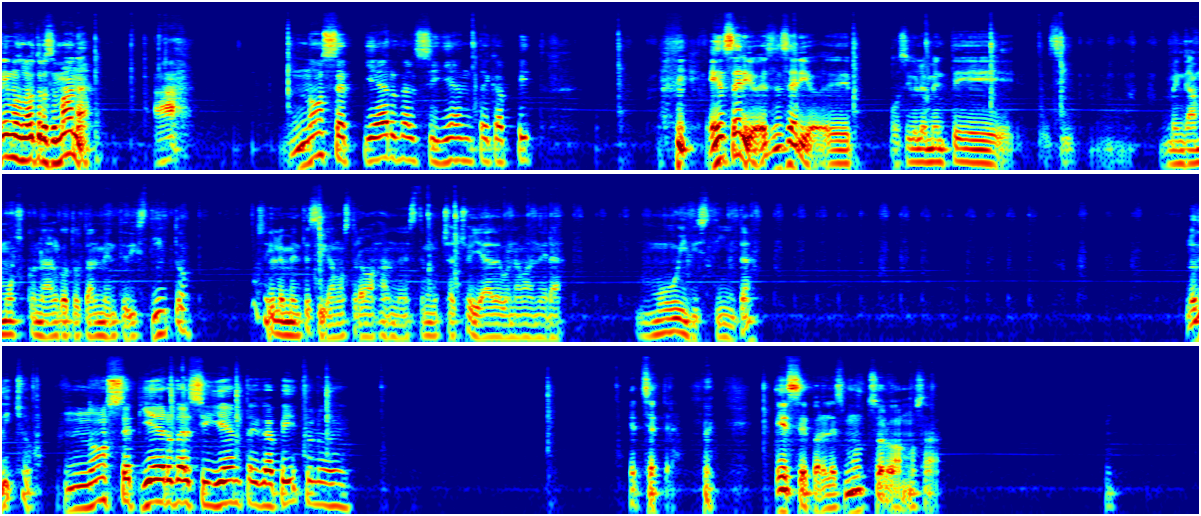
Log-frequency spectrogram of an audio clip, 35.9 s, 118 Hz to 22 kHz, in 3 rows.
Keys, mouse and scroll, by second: 2.4 KP_Add, 4.1-6.0 shift+middle drag, 6.8 click, 7.3-9.2 ctrl+drag, 9.2-11.0 ctrl+middle drag, 11.2 shift+middle click, 11.9-15.7 ctrl+shift+drag, 15.7 ctrl+middle click, 16.7 shift+middle click, 17.9-25.5 ctrl+drag, 25.6-26.7 ctrl+drag, 27.5 shift+middle click, 28.4 shift+middle click, 29.8 middle click, 30.8 shift+middle click, 32.6 s, 33.1-34.6 drag, 34.9 click, 35.8 click.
